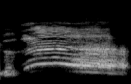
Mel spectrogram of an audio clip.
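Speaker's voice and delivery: long high-pitched creature wail; sloth cry impression. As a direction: imitate a slow, sustained sloth screech. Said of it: "The sloth's like".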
